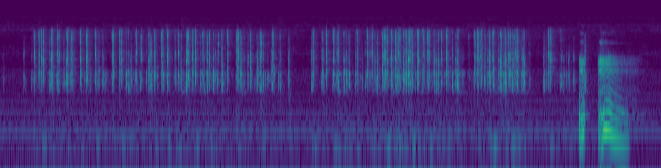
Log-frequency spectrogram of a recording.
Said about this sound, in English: Not trying to tell you what to do or anything, of course, but, you know you're typing in the text editor, right?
